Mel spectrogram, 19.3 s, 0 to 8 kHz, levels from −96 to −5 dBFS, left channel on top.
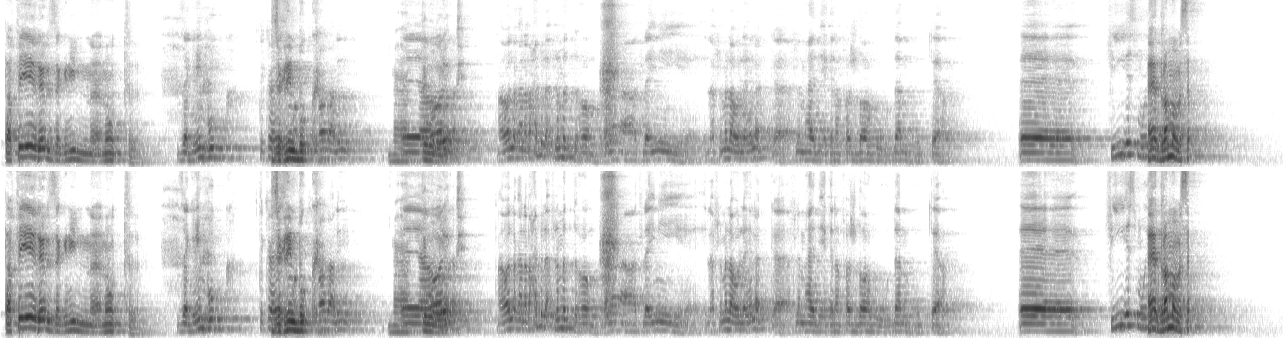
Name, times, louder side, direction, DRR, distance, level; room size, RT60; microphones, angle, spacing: voice 1, 0.1-2.1 4.1-4.8 5.8-6.8 9.0-9.3 17.2-17.8, right 2 dB, 25° right, 0.8 m, -30 dB
voice 2, 2.7-3.5 3.9-4.5 4.8-5.3 6.0-6.9 7.5-14.2 15.3-16.2 16.6-17.4, right 2 dB, 55° right, 1.8 m, -37 dB
20.0 x 15.0 x 9.1 m
head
